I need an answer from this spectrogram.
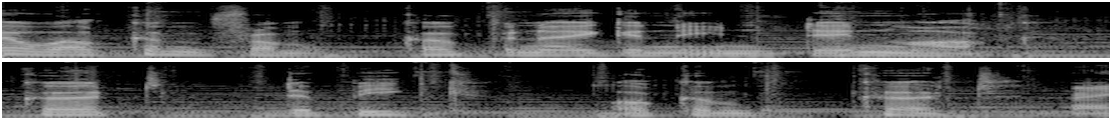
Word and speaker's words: Kurt De Bique: Welcome from Copenhagen in Denmark, Kurt Deique.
